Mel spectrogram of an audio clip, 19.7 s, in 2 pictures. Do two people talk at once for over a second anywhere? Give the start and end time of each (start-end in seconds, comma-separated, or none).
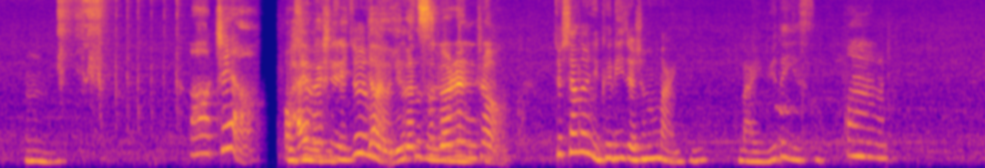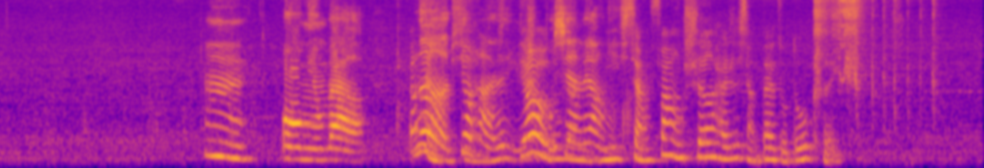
2.9-5.1, 14.0-16.0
